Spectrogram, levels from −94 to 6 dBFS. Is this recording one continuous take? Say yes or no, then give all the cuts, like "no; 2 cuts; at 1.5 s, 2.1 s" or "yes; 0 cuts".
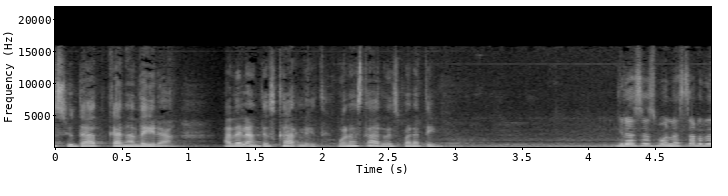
yes; 0 cuts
